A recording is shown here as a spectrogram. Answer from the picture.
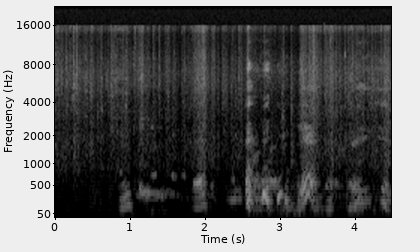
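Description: Men's low voices murmuring and chuckling in short broken fragments, starting about a second in after a moment of quiet.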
